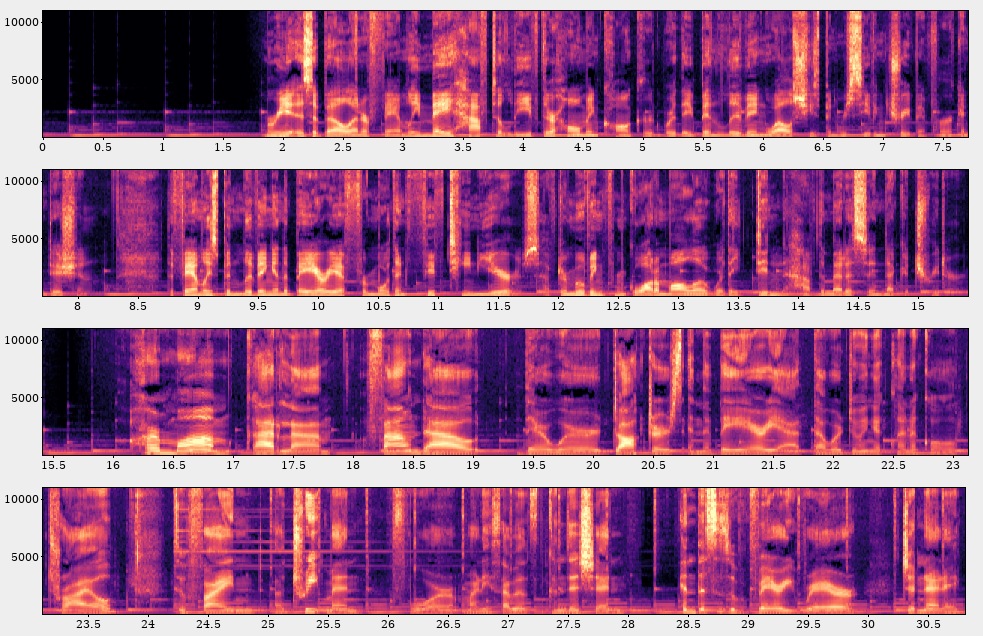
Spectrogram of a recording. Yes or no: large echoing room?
no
